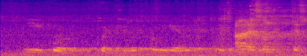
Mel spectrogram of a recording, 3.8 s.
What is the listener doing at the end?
taking over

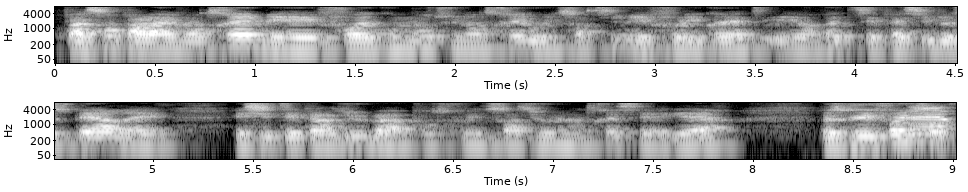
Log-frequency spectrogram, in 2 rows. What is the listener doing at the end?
listening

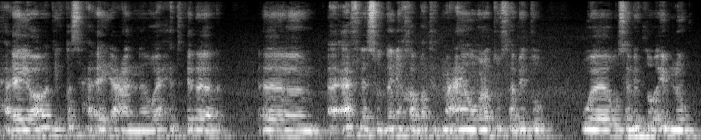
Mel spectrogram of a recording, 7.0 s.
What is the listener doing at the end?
listening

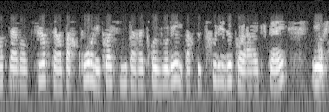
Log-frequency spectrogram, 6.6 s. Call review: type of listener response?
listening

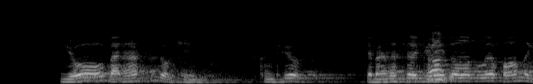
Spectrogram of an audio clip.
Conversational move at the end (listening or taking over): listening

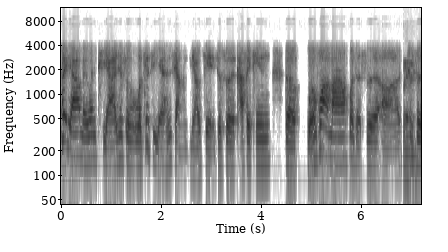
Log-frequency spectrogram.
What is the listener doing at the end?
listening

